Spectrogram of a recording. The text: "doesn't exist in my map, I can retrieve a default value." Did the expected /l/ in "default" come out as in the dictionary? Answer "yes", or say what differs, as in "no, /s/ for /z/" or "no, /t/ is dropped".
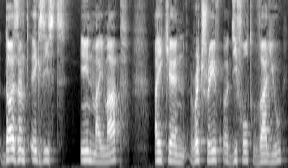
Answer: yes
